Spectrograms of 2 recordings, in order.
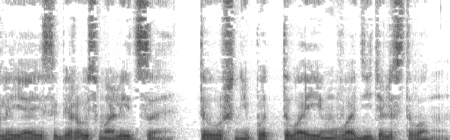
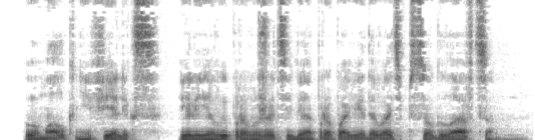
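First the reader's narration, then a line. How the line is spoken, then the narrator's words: Tired demand. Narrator (Russian): потребовал Ван Ален устало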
